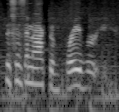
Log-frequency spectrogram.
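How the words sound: It is read in a strongly dramatic voice.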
